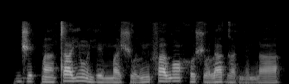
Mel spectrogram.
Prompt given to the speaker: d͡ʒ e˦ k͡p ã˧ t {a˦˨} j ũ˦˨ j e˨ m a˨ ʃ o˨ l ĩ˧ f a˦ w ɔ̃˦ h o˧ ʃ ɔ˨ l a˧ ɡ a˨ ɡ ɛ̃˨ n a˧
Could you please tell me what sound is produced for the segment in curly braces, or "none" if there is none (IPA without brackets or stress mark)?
a˦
